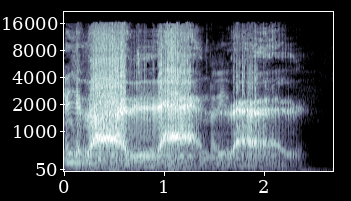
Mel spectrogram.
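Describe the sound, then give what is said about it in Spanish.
A voice imitates a metal rock growl: three loud, raspy guttural bursts in a steady rhythm, with a gritty distorted tone and brief gaps between them. “Yo creo que me tendrás que poner que sí, rock metálico así.”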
